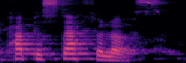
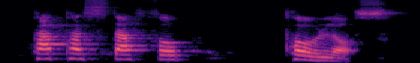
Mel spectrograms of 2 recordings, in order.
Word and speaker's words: Papastathopoulos: And then Papastathopoulos. – Oh, I love Greek name. Papastathopoulos. – No. Papastathopoulos.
